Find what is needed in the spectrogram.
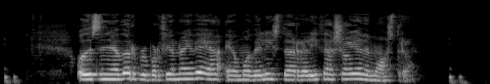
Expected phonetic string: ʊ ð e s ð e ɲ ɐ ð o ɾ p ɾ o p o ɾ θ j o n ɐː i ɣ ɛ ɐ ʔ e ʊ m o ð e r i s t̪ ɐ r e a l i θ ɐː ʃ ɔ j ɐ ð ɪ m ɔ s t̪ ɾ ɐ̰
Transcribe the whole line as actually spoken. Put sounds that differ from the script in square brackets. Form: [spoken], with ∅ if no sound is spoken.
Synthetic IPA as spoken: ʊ ð e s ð e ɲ [a] ð o ɾ p ɾ o p o ɾ θ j o n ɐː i [ð] ɛ ɐ ʔ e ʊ m o ð e [l] i s t̪ ɐ r e a l i θ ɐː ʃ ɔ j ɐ ð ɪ m ɔ s t̪ ɾ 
